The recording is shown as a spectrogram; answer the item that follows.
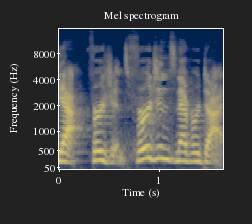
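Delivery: ordinary delivery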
